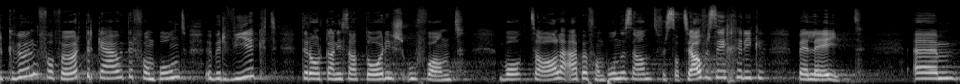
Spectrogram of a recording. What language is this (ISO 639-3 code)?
gsw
